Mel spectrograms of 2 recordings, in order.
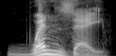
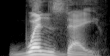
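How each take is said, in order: Both takes have the same delivery.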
